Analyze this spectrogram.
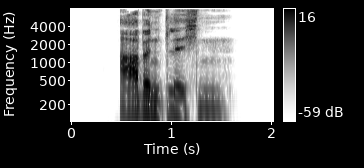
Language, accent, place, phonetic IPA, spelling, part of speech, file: German, Germany, Berlin, [ˈaːbn̩tlɪçn̩], abendlichen, adjective, De-abendlichen.ogg
- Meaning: inflection of abendlich: 1. strong genitive masculine/neuter singular 2. weak/mixed genitive/dative all-gender singular 3. strong/weak/mixed accusative masculine singular 4. strong dative plural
